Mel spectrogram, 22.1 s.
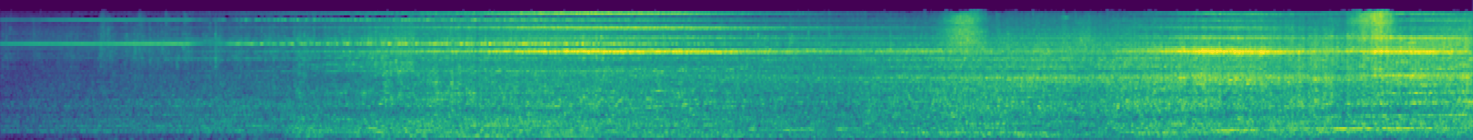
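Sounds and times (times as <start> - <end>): train wheels running on rails: 0.0 - 22.0.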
